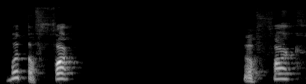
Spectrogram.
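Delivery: high, squeaky outraged disbelief; sudden high-pitched what the fuck; disbelieving squeal. Real, not acted. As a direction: shriek it in shocked disbelief.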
